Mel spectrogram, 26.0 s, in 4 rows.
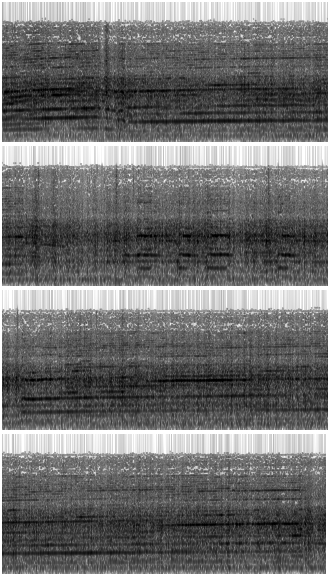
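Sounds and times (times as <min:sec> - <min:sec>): car engine accelerating: 0:00.0 - 0:26.0
road and wind noise: 0:00.0 - 0:26.0.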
